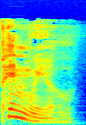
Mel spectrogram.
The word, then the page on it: pinwheel: British English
